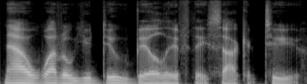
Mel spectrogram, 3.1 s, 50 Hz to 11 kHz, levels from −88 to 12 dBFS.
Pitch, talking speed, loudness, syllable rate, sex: 95 Hz, 215 wpm, -20 LUFS, 3.8 syllables/s, male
